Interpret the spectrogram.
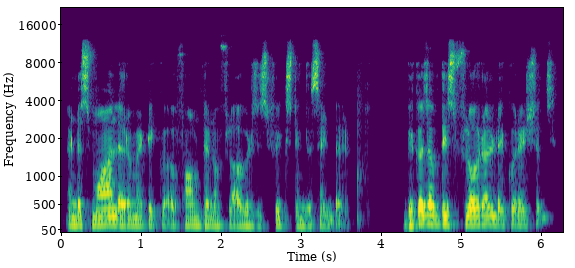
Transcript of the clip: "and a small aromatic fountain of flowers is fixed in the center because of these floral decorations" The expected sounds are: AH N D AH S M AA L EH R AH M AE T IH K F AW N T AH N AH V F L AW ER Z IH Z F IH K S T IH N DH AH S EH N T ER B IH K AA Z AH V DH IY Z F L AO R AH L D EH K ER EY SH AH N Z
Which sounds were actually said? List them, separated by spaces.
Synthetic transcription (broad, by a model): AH N D AH S M AA L EH R AH M AE T IH K F AW N T AH N AH V F L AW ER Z IH Z F IH K S T IH N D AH S EH N T ER B IH K AA Z AH V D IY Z F L AO R AH L D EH K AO EY SH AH N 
